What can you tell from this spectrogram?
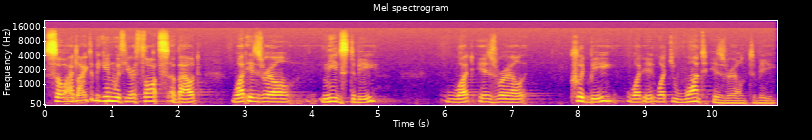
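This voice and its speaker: A man moderating a community panel from the bima, relaxed and joking. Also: a little high, measured pace. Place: synagogue sanctuary. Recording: long hall reverb.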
